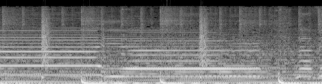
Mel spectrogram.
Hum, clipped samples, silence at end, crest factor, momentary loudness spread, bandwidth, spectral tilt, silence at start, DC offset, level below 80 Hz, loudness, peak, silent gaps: none; 0.4%; 0 s; 8 dB; 4 LU; 16.5 kHz; -4 dB/octave; 0 s; under 0.1%; -12 dBFS; -9 LUFS; 0 dBFS; none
